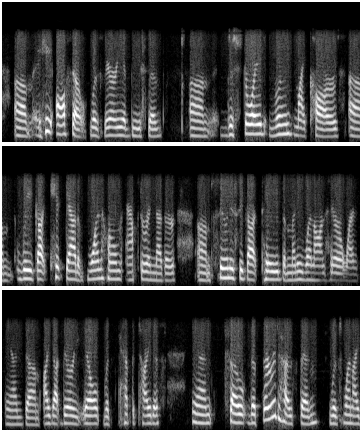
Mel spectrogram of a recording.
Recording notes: 100 Pounders Phone Meeting.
